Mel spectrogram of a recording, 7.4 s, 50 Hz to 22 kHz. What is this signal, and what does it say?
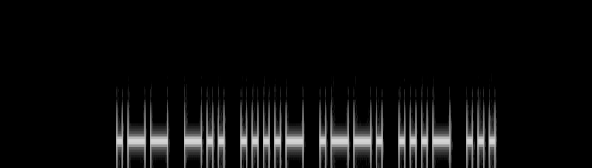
Morse code, heard as a keyed tone, about 17 wpm, 700 Hz. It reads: WD4PVS
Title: USA Call Signs Repeated 2x 17wpm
